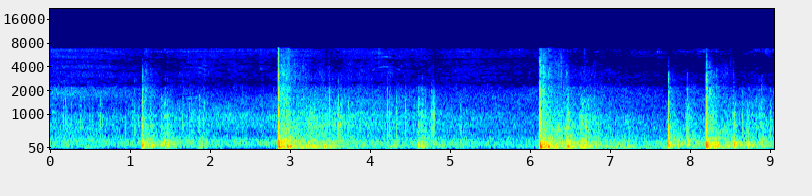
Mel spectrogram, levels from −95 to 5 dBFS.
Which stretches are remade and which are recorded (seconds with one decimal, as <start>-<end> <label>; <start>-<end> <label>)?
0.0-9.1 recorded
